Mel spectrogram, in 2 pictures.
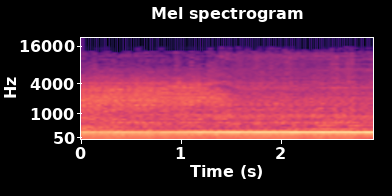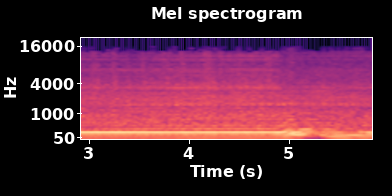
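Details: Nissan 240SX S13 with a turbo SR20DET and a newly installed 3-inch EMUSA eBay catback, now fully bolted down: steady, even idle hum with a clean rev blip near the end; no puffing or ticking, so the exhaust is sealed and healthy.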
